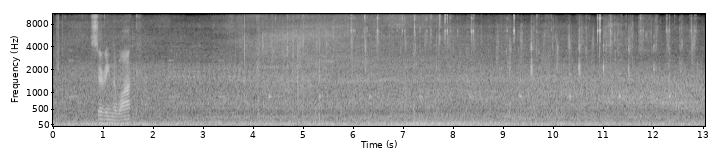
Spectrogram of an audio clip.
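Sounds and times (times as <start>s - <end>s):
city traffic rumble: 0.0s - 13.0s
crosswalk button ticking: 3.7s - 13.0s.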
